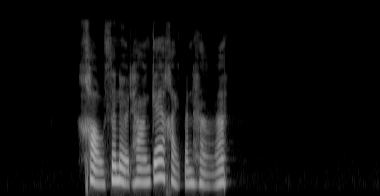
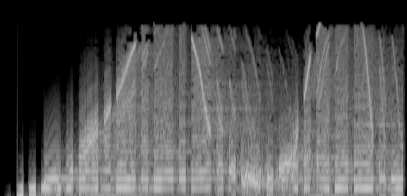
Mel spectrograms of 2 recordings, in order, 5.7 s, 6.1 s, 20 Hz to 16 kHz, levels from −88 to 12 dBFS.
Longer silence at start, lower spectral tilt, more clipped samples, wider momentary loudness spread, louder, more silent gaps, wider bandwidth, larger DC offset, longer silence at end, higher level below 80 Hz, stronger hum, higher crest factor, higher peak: first, 1.2 s vs 0.25 s; first, -6 dB/octave vs -4 dB/octave; neither; first, 8 LU vs 5 LU; second, -29 LUFS vs -17 LUFS; neither; about the same, 11.5 kHz vs 11 kHz; neither; first, 2.3 s vs 0.05 s; second, -80 dBFS vs -34 dBFS; neither; first, 24 dB vs 12 dB; second, -8 dBFS vs -4 dBFS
